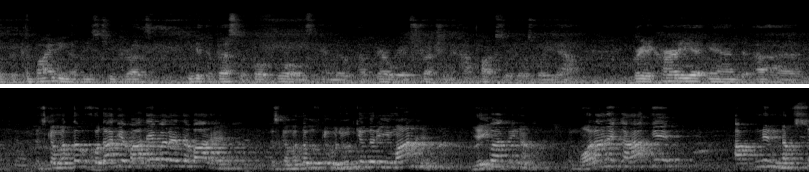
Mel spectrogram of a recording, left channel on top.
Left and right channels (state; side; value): different; both; correlation -0.01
